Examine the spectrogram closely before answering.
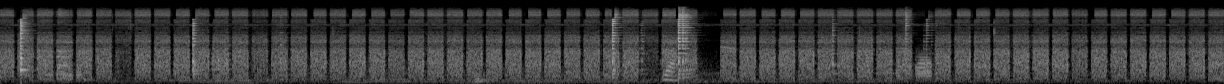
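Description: Spirit box scanning through radio stations: a steady static hiss chopped into rapid, even pulses by the sweep, with a few sharp clicks. About seven seconds in there is a louder crackle and a moment's drop-out.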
